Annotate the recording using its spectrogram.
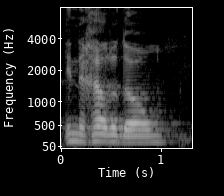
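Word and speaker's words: GelreDome: Yeah, I'm just happy to be back in the Gelderdome.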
